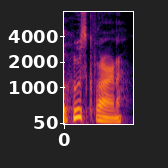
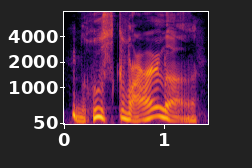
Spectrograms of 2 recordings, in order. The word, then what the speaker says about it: Husqvarna: Yeah, that's how you say it if you're Scandinavian. – Yeah, that's sure. I can hear it right now. – Husqvarna. Some Husk. – Stupid Swedish listener being like, well, that's not how you say it. Husqvarna. You gotta like spit somewhere in between like the vowels.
